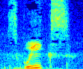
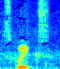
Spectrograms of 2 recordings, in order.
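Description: First: Much higher coaxing call; calling a pet. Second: Said in the usual way. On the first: Real, not acted. Calling the pet by name, high and coaxing. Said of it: "calls the animal a second time". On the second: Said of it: "first call of the name".

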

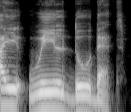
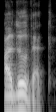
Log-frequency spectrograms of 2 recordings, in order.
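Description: First: Slow, word-by-word "I will do that"; over-articulated "I will do that", stretched out; careful Polish learner. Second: "I'll do that" run together as al-do-that; connected, shortened "I'll do that"; native contraction. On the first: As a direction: say "I will do that" with every word full. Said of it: "Polacy powiedzą". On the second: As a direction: say "I'll do that" with I'll shrunk to al. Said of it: "rodowici mówcy". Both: Shown as a demonstration.

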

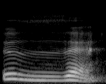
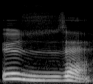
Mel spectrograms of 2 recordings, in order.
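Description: First: ÜZZE with a lisped th-like z. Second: ÜZZE with a sharp buzzing z. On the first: Teacher showing children the difference, lisped z. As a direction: say "üzze", tongue tip toward the front teeth. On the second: Teacher contrasting for children, sharp z. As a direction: say "üzze" with a long z and no lisp. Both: Shown as a demonstration.

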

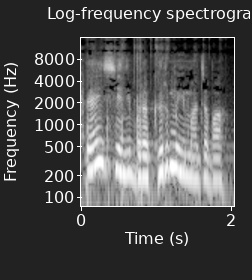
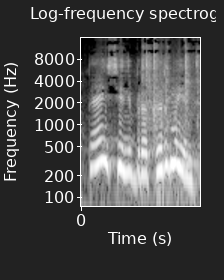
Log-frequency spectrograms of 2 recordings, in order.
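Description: First: Said in the usual way. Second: Slow, tender reassurance to a pet. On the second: Real, not acted. To the crying dog, a slow tender reassurance. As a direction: stretch it out soothingly.

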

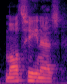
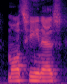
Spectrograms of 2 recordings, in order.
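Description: The two takes are said the same way.

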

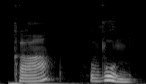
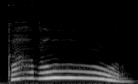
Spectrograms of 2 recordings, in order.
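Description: First: «Ка-вун» in two separate syllables, pause between; split into syllables. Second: «Кавун» called out high with a long «у»; called out for stress. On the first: Teacher counting syllables for children, «Ка-вун» broken in two. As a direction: say «Ка», pause, then «вун», evenly. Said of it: "Визначимо кількість складів". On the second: Teacher helping children find stress, «Кавун» called out, second syllable drawn out. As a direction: hoot it as one word, stretching «вун» in «Кавун». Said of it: "Гукайте". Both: Shown as a demonstration.

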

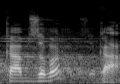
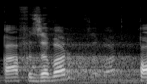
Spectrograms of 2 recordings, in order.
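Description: First: কা as a thin, front "kaa"; ordinary light k in কাফ জবর কা; short clear kaf with an open "a" in কা; correct light pronunciation. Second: Heavy qaf, held on the final ক; correct heavy pronunciation. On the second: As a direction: round and back the k in কাফ জবর ক. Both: Shown as a demonstration. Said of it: "এরকম উচ্চারণ হবে".

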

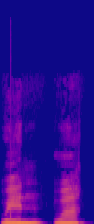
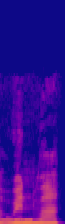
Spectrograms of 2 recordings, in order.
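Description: First: เว้นวรรค split as "wen", pause, "wak"; syllable-by-syllable reading. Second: Said in the usual way. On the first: Shown as a demonstration. Brother showing the final consonant, syllable by syllable: เว้นวรรค. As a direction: put a gap inside เว้นวรรค. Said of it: "อ่านว่า". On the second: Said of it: "คำว่า".

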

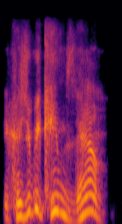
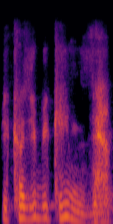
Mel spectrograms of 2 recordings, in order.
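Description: First: Emphatic, at full speaking level; firm grave answer. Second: Much softer and lower; hushed grave answer. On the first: Preacher repeats God's answer to the congregation, emphatic. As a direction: press the reply home firmly. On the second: Preacher voices God answering Jesus on the cross, hushed. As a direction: let it drop to a quiet, sombre reply. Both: Acted.

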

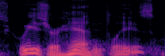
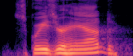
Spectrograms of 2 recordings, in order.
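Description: First: Low-pitched machine request; polite first prompt. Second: Much louder, firm prompt; insistent machine command. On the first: Machine first asks patient to squeeze, low polite prompt. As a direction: imitate a calm device's first prompt. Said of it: "initially it says". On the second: Machine repeats its prompt to unresponsive patient, loud command. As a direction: imitate the device raising its volume sharply. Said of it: "it's very emphatic". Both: Retold or imitated.

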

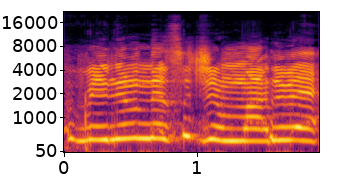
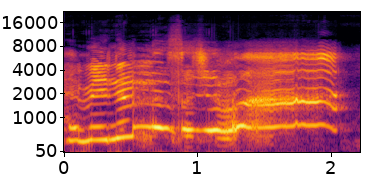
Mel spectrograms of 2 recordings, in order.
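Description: First: Said in the usual way. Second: Much higher, slow shouted protest; high drawn-out cry of protest; wailing shout. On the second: Acted.

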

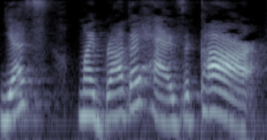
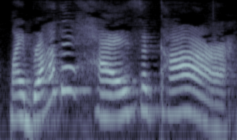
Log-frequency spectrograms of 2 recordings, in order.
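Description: First: Slow, careful "my brother has a car"; slow model reading. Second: Slow and clear "My brother has a car"; slow model reading. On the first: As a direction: read it slowly for pupils to repeat. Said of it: "Mình nhấn mạnh chỗ cái chữ". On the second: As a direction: say it slowly so the class can echo. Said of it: "Các em đọc theo cô". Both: Shown as a demonstration.

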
